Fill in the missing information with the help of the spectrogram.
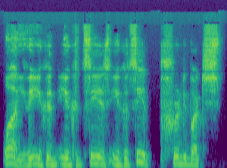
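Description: A middle-aged man, reminiscing casually in a halting, wry way and repeating words as he goes. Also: on the high side, husky, no room sound. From County Mayo, Ireland. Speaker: podcast guest, school alumnus.

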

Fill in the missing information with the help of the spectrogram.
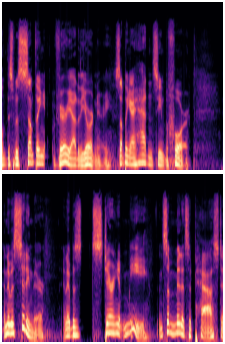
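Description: Lively, playful man reading aloud. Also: on the low side, dry recording, studio quality. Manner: playful, reads with jokey asides. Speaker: podcast co-host reading stories. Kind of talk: casual chat and reading aloud.

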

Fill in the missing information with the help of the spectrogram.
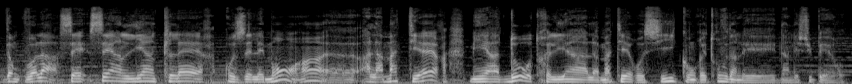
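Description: Halting man with a mid-range voice. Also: mid-range voice, darkish tone, soft background music. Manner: halting, self-repeating. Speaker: podcast commentator. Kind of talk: conversational analysis.

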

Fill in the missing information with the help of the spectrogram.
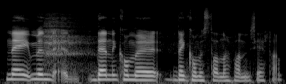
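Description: A woman's voice: mid-range voice, steady tone, slight background noise. A young woman co-hosting a casual chat podcast, talking reflectively and slipping in English phrases. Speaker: podcast co-host.

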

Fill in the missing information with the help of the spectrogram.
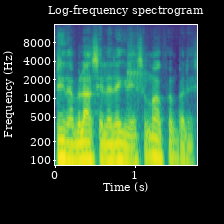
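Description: A young man speaks in a fairly low voice, quietly and haltingly. He retells his story in loose everyday slang and acts out what people said. He is a guest being interviewed. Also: fairly even intonation. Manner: subdued, halting, slangy retelling with quoted dialogue. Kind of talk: candid personal storytelling.

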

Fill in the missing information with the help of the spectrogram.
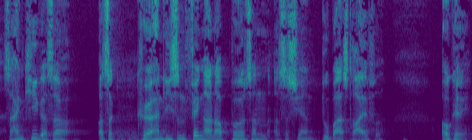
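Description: A man telling a story in casual podcast chat, acting out shouted quotes. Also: fairly high pitch, slightly rough. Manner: animated, acts out shouted quotes.

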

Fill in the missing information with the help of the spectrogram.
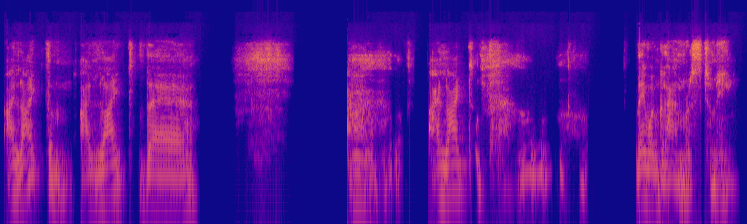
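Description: A man from Newcastle with a Geordie accent, an actor reflecting in an interview, thoughtful and halting, often repeating words as he finds his thought. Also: medium pitch, creaky, a bit bright, slightly rough, rough recording. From born in Trinidad, grew up in Newcastle.

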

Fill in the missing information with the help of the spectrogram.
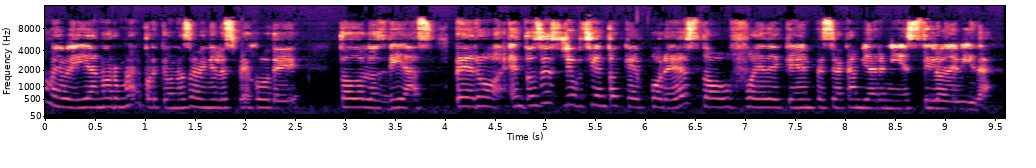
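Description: A woman's voice: fairly high pitch, bright, forceful tone, far from the mic, a little hiss or hum, poor audio. A woman, a yoga teacher guest, chatting effusively and slipping English words into her talk. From Costa Rica. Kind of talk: casual chat.

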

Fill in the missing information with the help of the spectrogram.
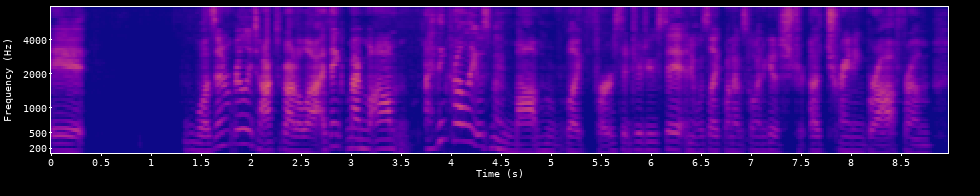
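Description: A woman's voice: sits low, expressive, brisk, pushed and bright, no echo. A young adult woman hosting a casual podcast chat, recorded inside a closet. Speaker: podcast host.

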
